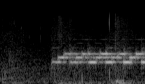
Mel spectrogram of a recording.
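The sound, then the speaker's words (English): A telephone rings with a call from telemarketers, a rapid, warbling electronic two-tone trill that starts abruptly partway through and continues steadily at a moderate volume. No one speaks over it. “Do you have the phone over there, Mom?”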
